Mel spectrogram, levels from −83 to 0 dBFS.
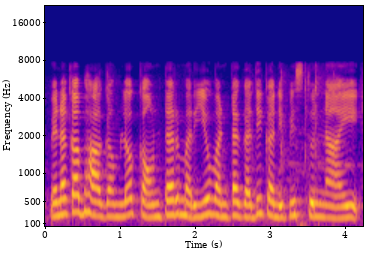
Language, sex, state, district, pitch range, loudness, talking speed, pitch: Telugu, female, Telangana, Hyderabad, 225-260 Hz, -14 LUFS, 85 wpm, 245 Hz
